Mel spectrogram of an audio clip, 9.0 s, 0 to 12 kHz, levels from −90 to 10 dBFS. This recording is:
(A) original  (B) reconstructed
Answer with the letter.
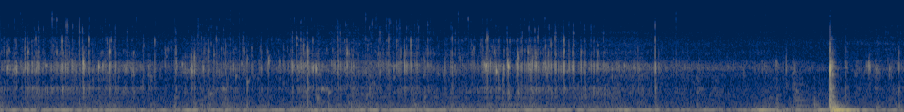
A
